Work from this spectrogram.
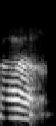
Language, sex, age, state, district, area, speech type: Tamil, female, 30-45, Tamil Nadu, Dharmapuri, urban, conversation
